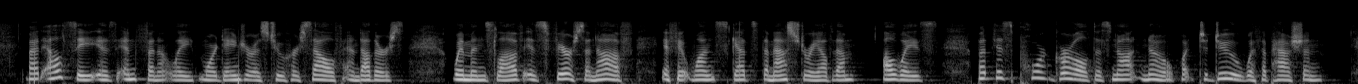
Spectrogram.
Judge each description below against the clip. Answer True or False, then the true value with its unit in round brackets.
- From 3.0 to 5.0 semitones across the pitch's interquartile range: False (2.4 semitones)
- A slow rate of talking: False (165 wpm)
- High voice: True (210 Hz)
